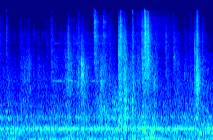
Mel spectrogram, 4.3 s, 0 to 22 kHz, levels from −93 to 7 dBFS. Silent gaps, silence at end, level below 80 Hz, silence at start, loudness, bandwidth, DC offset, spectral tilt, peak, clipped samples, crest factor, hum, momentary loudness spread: none; 0 s; -60 dBFS; 0 s; -47 LUFS; 16.5 kHz; under 0.1%; -2.5 dB/octave; -28 dBFS; under 0.1%; 20 dB; none; 10 LU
